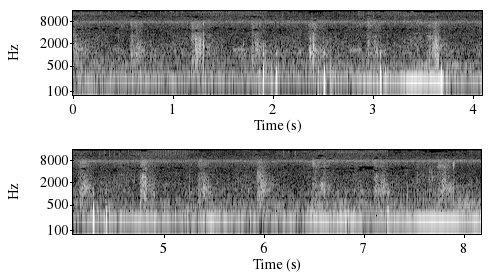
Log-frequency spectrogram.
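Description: Footsteps walking across a sandbar at an even pace, under two steps a second. A steady low hum runs underneath and grows louder near the end.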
